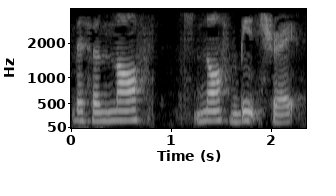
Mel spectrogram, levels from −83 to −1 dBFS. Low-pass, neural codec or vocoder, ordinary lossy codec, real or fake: 3.6 kHz; codec, 16 kHz, 2 kbps, X-Codec, HuBERT features, trained on LibriSpeech; MP3, 16 kbps; fake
